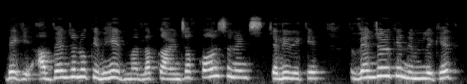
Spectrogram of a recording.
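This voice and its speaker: A woman teaching a grammar lesson to children, slowing down to spell out each sound and checking in again and again. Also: high voice, dark tone. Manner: repeats "ठीक है" as a check-in, slows to spell out sounds. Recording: dull lo-fi audio.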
